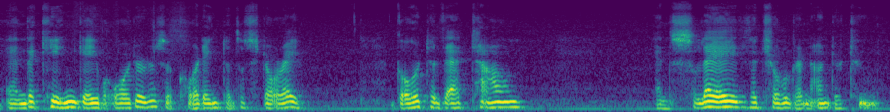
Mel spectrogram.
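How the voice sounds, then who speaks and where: A very old woman in her nineties speaks very slowly, with a soft, mellow tone on the lower side. She gives a solemn, reflective address in halting phrases, over a faint hum. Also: fairly even intonation. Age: 90s. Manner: very old person's slow, halting delivery in short phrases.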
